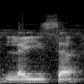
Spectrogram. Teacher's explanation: تو یا لین ہو جائے گی، لیس، جلدی سے بولیں گے مدہ نہیں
